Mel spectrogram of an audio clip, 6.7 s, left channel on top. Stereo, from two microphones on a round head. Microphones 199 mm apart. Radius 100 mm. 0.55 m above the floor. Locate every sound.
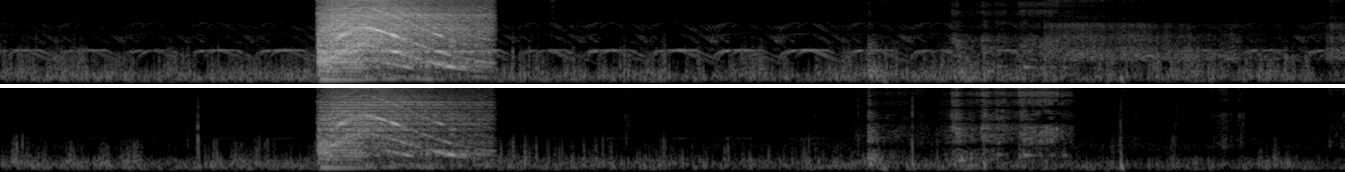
1.6 s sawing: 50° left (ahead or behind)
4.2 s crushing: 75° right (ahead or behind)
